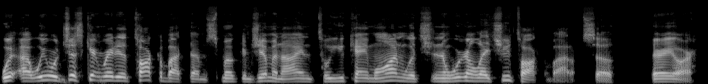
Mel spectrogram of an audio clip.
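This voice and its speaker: Host, man in his fifties, gravelly voice, dry close sound, loose rambling delivery. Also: a little high, fast, fairly bright tone, no room sound. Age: 50s. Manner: rambling, many "uh" fillers. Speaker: sports talk show host. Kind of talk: casual sports talk.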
